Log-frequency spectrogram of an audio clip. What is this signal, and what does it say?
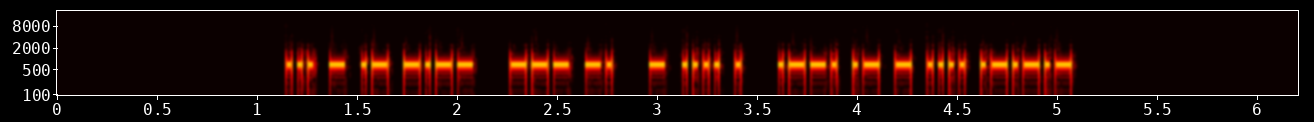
Morse code, heard as a keyed tone, about 44 wpm, 700 Hz. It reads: STAY ON THE PATH.
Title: A Sound Of Thunder 45wpm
